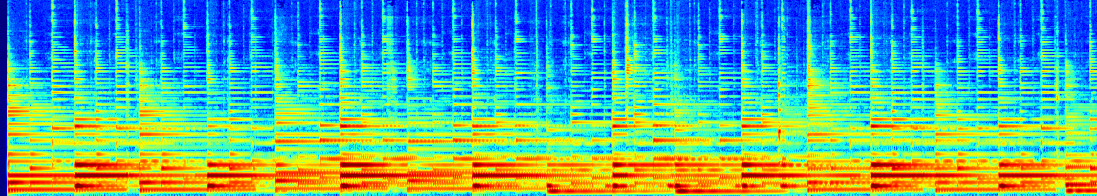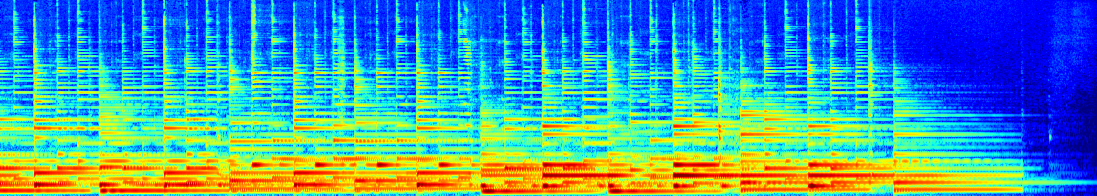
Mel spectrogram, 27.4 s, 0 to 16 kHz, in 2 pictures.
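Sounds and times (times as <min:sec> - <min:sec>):
guitar arpeggio: 0:00.1 - 0:27.0.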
